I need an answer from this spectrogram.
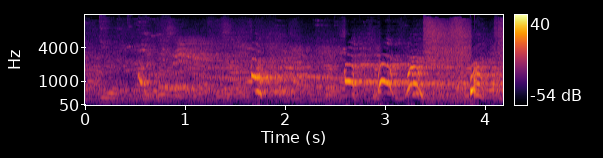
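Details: Short series of high yips and barks from Belle, a Clumber Spaniel, some with a quick up-and-down inflection, spaced irregularly about half a second to a second apart.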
